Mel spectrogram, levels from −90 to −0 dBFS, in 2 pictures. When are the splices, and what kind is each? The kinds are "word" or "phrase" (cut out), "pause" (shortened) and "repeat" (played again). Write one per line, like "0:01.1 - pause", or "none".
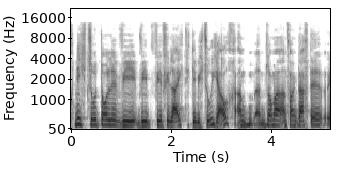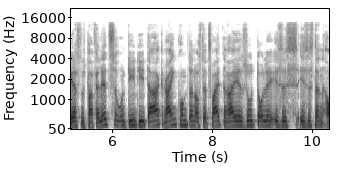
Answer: none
